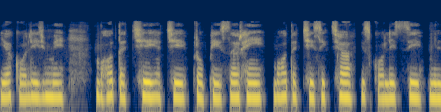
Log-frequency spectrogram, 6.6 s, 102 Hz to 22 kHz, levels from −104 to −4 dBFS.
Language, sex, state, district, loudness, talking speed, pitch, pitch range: Hindi, female, Bihar, Lakhisarai, -20 LUFS, 155 wpm, 210 Hz, 205-215 Hz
